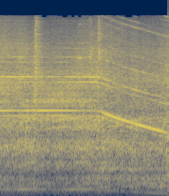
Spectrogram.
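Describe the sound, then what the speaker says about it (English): A Sanitaire commercial vacuum cleaner runs with a steady, loud motor whine throughout, its high-pitched tone dipping slightly near the end. "My killer German Shepherd against a sanitaire commercial vacuum cleaner."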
